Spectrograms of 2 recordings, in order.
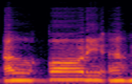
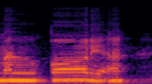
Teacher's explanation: yang kedua apabila Alif Lam Qomariah berada di tengah ayat washal di tengah ayat huruf Hijaiyah Alif tidak dibaca dan huruf hijaiyah lam tetap dibaca sukun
